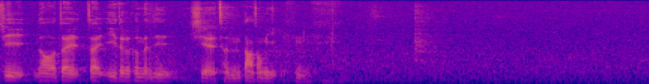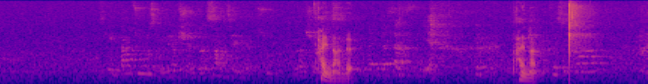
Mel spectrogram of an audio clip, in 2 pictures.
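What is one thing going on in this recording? A middle-aged man lectures calmly through a microphone, with pauses.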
